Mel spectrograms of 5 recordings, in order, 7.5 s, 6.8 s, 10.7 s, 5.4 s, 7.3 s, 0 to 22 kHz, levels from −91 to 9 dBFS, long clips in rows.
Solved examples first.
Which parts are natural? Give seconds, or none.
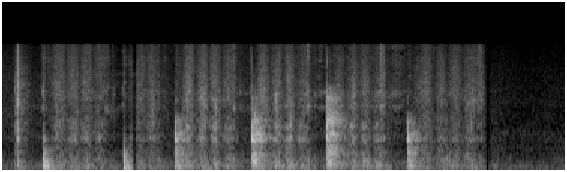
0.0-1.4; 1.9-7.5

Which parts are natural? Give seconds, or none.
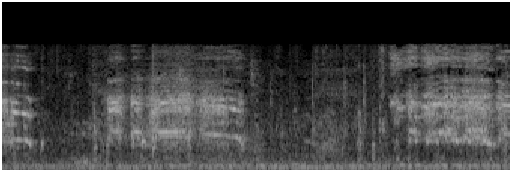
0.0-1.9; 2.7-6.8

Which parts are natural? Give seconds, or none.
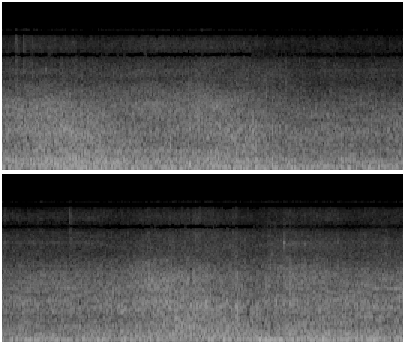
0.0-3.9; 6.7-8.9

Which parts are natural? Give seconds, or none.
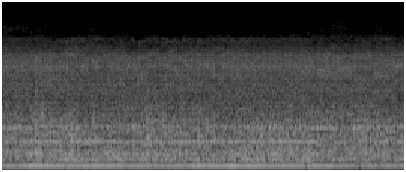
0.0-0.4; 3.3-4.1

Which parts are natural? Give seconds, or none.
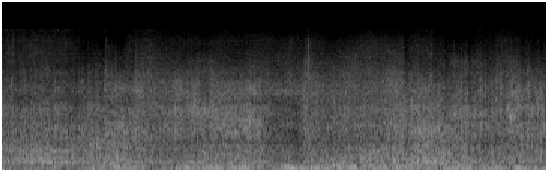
0.0-0.7; 5.0-7.3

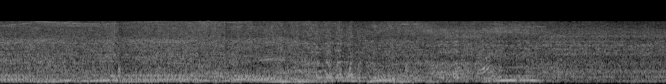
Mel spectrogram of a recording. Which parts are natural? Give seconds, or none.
0.0-6.7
